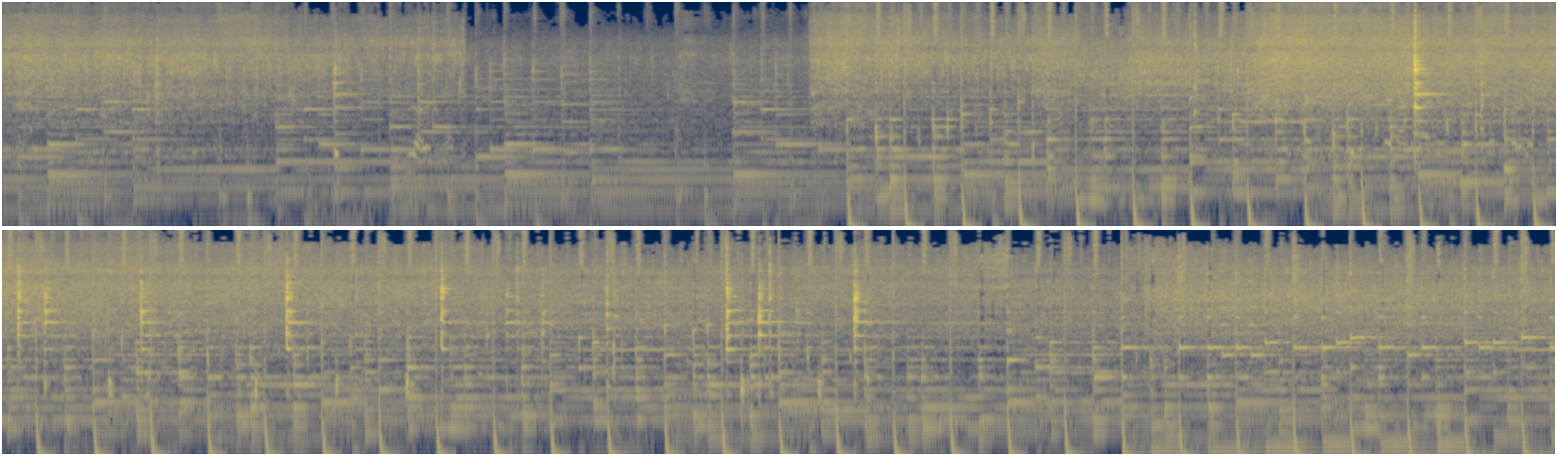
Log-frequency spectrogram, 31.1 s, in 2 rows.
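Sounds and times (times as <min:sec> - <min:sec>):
food sizzling in a pot: 0:00.0 - 0:04.9, 0:05.6 - 0:31.0
background music with beat: 0:00.0 - 0:31.0
ladle clinking against pot: 0:14.1 - 0:14.9, 0:15.6 - 0:17.4, 0:18.4 - 0:19.0, 0:19.9 - 0:21.8, 0:22.8 - 0:24.4.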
